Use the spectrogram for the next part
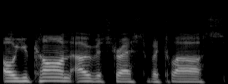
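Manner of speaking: usual speaking voice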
